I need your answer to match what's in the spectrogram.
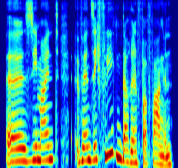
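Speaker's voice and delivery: awkwardly covering for someone; hurried cover-up. A narrator's reading. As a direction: scramble to explain away a slip. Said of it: "beeilte sich Silvania zu sagen".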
